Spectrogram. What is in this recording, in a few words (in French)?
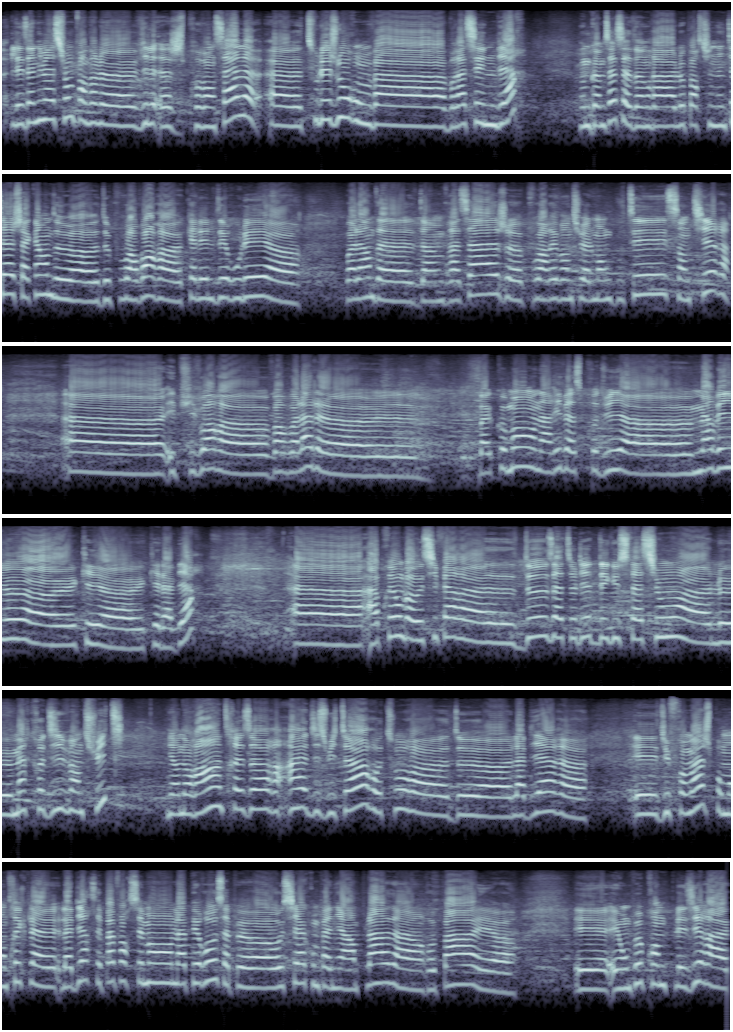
podcast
